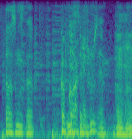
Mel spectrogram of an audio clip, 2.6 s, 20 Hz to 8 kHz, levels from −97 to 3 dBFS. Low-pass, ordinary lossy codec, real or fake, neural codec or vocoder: 7.2 kHz; Opus, 24 kbps; real; none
